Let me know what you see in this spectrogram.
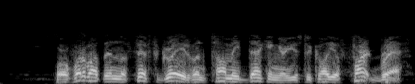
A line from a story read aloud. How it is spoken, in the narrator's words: asked, my voice rising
